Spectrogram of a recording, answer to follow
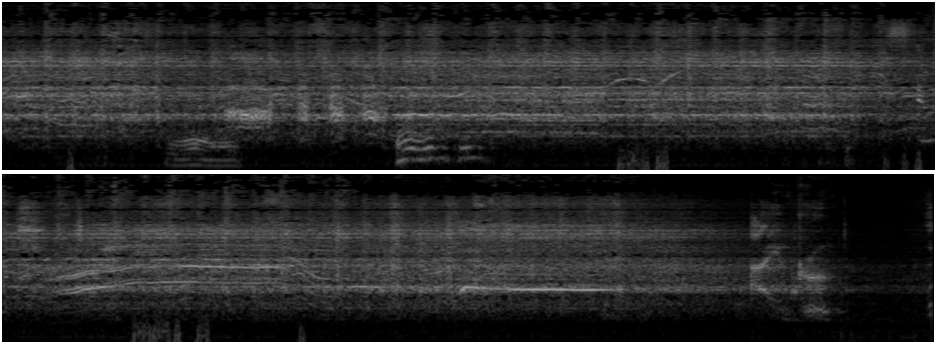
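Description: Movie trailer soundtrack playing back: music with voices in it, which drops away sharply near the end.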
